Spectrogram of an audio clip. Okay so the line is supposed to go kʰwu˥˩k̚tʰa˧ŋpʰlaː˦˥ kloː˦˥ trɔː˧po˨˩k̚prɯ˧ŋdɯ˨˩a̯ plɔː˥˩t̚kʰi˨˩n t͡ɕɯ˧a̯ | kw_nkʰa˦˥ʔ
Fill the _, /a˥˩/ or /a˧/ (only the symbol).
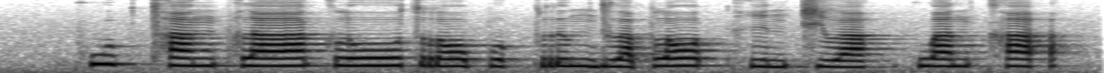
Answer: a˧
